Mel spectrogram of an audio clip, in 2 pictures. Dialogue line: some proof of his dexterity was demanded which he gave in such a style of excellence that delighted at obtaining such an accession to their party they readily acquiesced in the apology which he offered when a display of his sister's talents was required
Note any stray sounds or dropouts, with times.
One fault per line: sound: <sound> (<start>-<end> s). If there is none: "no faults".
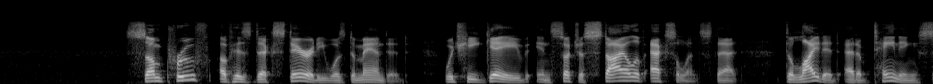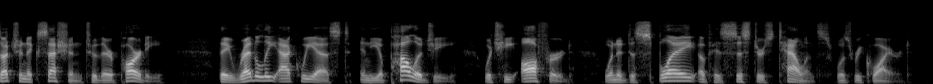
no faults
